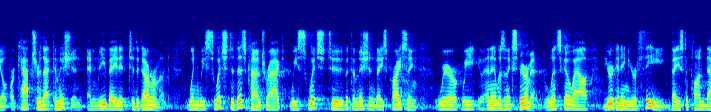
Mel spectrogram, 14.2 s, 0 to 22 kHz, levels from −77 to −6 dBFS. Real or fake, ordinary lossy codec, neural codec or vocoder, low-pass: fake; AAC, 48 kbps; codec, 16 kHz, 4 kbps, FunCodec, trained on LibriTTS, 50 frames a second; 7.2 kHz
